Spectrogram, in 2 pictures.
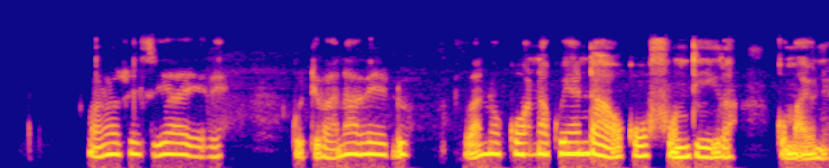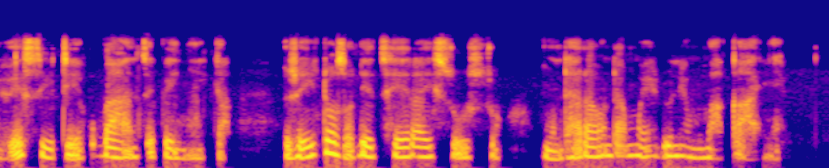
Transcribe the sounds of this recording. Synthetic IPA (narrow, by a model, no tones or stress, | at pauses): mano̞ʐiziʋae̞re̞ | kṵtiʋanaʋe̞ɗu | ʋa̰no̞ko̞nakue̞ndaɦo̞kofundira | kuma̰jṵnivʱe̞̰sitiḛkuɓaːnzekwe̞ɲiːka | ʐiito̞zo̞̰ɗe̞t͡se̞ɾaisṵsu | mundʱaɾaundamwe̞ɗune̞mumakaːɲe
